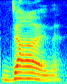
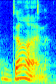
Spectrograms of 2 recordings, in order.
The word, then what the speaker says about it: done: né O primeiro é done done do verbo to do então você não fala Don você fala done done é o verbo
